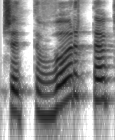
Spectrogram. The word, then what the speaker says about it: четвъртък: So четвъртък, it's a very good example. Repeat after me. Четвъртък. Okay? Saying it with an open mouth slowly can help you pronounce all the letters and be understood.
